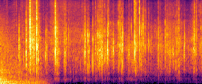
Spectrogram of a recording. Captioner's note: paper rustling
